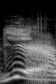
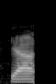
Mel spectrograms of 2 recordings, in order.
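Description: First: It is said with high, lively energy. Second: It is said with low, casual energy. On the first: This is how they talk once recording starts. "I think it's the energy level" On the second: This is how they talk before recording starts. "Before it was like"

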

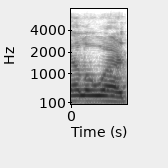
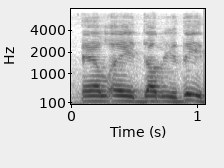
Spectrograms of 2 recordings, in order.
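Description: First: The word is said in a standard accent. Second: The word is said in a Southern accent. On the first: "they don't say Lord" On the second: "now in the South, when they say Lord ... they say Lawd"

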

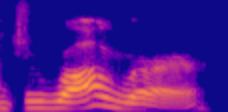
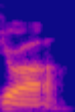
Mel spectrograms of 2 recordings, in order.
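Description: First: The W sound in the middle is emphasized. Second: The W sound in the middle is not emphasized. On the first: This is how the speaker's coworkers say it. "They emphasize the W" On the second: This is the speaker's own way of saying it. "I don't emphasize it"

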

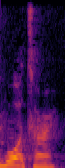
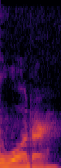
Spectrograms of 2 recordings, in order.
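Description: First: It is said with the local accent. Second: It is said with an American accent.

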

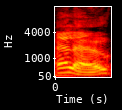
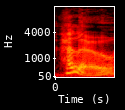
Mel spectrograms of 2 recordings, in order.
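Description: First: It is said in a Cockney accent. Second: It is said in a posh RP accent. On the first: "going from that to like something like Cockney" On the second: "whenever I do RP stands for received pronunciation. Whenever I do that I sound like an evil villain"

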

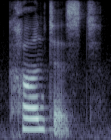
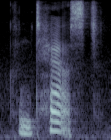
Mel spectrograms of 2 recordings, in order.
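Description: First: The stress is on the first syllable. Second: The stress is on the second syllable. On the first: It is a noun. "First, you hear the noun" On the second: It is a verb. "and then the verb"

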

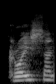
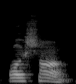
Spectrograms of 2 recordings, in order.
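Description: First: It is pronounced with an English-style sound. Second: It is pronounced with a French-style sound. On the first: "in Bahasa or even English, croissant" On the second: "In French you don't spell croissant, croissant"

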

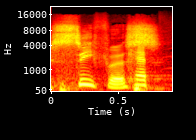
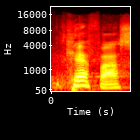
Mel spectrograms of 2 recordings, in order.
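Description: First: The name begins with an s sound. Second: The name begins with a k sound. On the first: This is the commonly heard pronunciation. "often it's pronounced" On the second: This is the original Greek and Aramaic pronunciation. "The Greek Aramaic would be"

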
